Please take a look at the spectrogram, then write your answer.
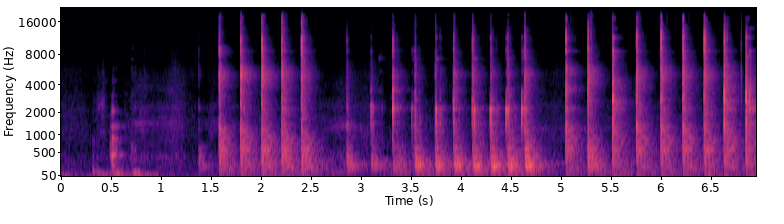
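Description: Hammer giving a run of sharp, rhythmic taps on a metal split pin in an old, worn Bateson trailer, close and loud, in quick bursts with brief pauses between groups.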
